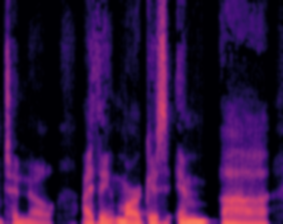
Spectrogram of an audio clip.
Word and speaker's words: Mbow: I think Marcus Imbow, let me figure out how to say his name because I do think that he's a name to know out of Purdue. And, Marcus Bow. It's literally like bow and arrow.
